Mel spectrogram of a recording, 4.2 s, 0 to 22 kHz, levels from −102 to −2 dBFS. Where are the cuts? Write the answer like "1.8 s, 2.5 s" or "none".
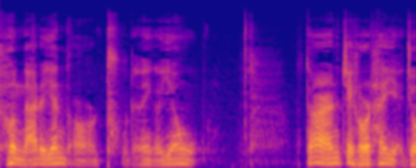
none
